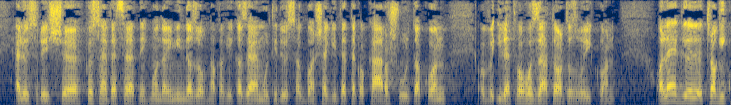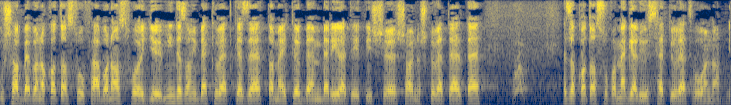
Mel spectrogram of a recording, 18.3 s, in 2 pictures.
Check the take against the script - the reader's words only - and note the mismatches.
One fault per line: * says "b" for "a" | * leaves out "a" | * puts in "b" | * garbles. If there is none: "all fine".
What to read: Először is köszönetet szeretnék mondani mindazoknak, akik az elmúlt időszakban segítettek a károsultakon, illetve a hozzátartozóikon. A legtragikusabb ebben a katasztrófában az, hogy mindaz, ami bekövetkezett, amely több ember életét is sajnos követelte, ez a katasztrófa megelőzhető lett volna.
all fine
